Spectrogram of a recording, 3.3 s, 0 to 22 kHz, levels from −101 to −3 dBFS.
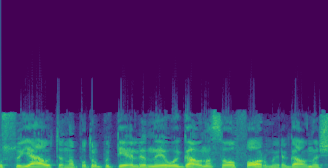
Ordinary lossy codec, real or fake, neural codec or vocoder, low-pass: AAC, 32 kbps; real; none; 7.2 kHz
